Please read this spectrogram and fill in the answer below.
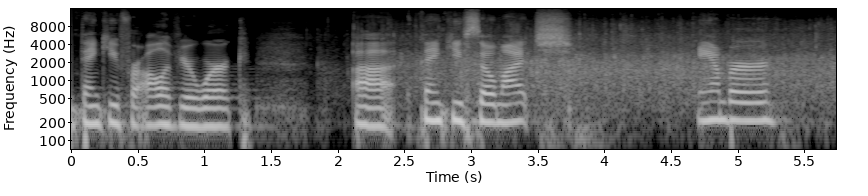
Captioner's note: applause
